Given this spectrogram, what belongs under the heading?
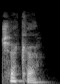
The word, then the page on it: checker: British English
